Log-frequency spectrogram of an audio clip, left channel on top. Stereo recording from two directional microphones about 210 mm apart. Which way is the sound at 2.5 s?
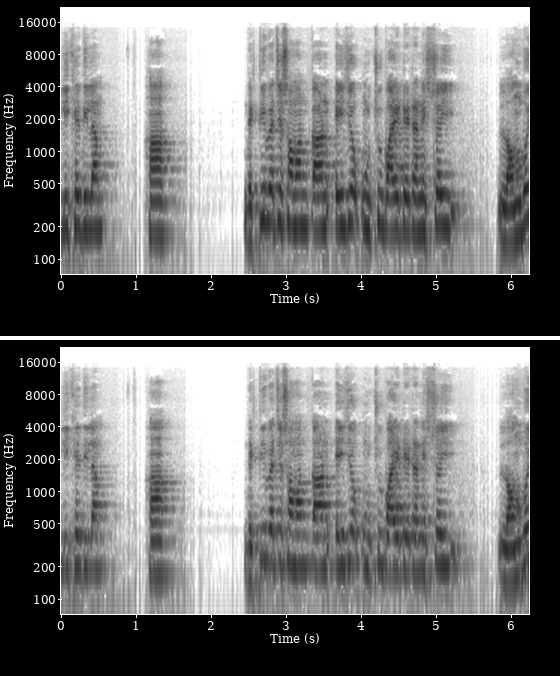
40° left (ahead or behind).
